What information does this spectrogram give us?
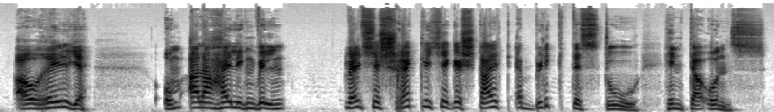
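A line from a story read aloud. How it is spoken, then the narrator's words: Terrified scream. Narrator (German): wie mich selbst der Gedanke meines grässlichen Doppeltgängers stärker erfasste, schrie ich auf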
